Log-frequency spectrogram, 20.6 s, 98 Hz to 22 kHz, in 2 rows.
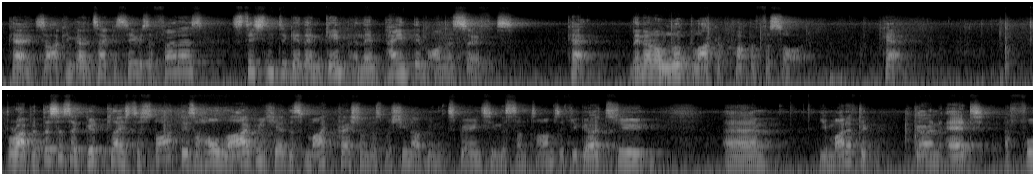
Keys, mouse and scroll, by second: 9.7 scroll, 9.9 Escape, 10.0 Escape, 11.7 shift+right click, 12.0 shift+scroll, 13.9 scroll, 14.9 click, 15.2 scroll, 16.0 click, 16.3-16.7 scroll, 17.1 scroll, 18.3 click.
